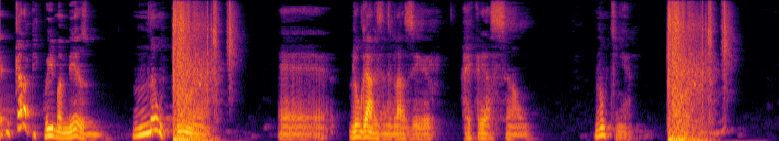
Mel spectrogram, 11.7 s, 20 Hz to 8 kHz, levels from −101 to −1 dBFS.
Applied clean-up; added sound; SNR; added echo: classical method WPE with log-MMSE.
